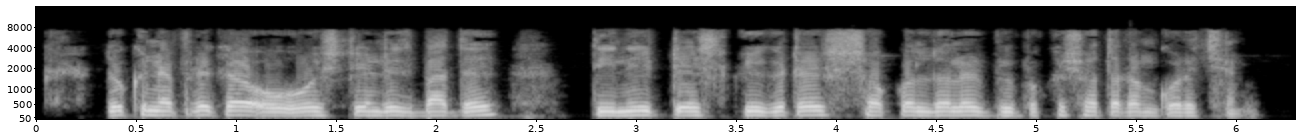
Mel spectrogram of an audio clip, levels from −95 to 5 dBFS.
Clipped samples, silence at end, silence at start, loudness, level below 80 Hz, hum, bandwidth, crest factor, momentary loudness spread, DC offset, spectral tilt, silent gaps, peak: under 0.1%; 0.2 s; 0.05 s; -14 LUFS; -48 dBFS; none; 7.8 kHz; 14 dB; 6 LU; under 0.1%; -6 dB/octave; none; 0 dBFS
